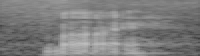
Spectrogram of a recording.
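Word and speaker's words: Mai: my okay and that's me but it's just pronounced my just in case okay this one is pronounced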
